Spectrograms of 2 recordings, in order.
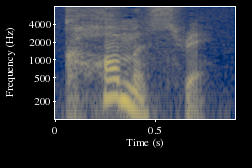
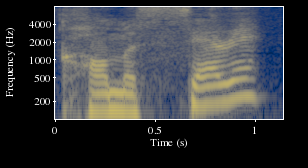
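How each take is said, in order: First: Commissary as CO-mi-ssry, vowel dropped; British pronunciation. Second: Commissary with a full American -sary ending; wrong American version. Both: Shown as a demonstration. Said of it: "Not commissary".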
